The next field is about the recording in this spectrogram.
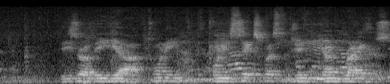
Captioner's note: crowd talking indistinctly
